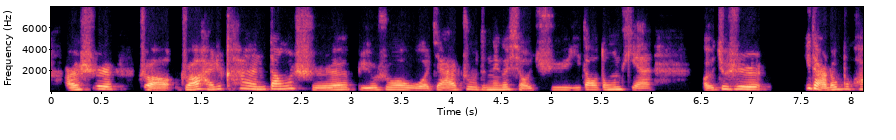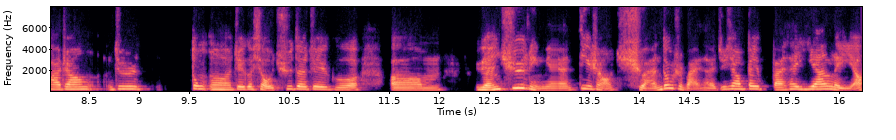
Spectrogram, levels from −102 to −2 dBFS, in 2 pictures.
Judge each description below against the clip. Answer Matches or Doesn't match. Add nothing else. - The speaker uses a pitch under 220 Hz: Matches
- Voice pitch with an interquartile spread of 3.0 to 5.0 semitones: Matches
